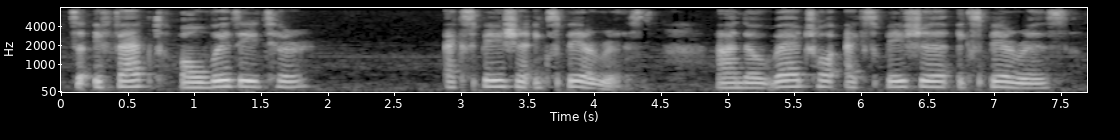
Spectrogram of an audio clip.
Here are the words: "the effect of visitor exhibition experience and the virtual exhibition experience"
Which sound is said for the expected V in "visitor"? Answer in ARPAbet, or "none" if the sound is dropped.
W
